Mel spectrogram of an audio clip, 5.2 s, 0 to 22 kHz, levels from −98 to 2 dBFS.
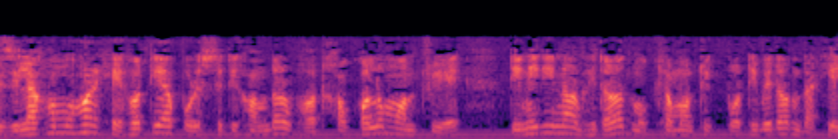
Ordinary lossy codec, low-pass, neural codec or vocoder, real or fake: none; 7.2 kHz; none; real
